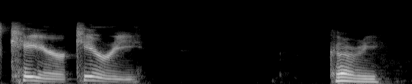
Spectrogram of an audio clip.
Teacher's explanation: the two RS together is not a rolled R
